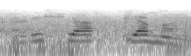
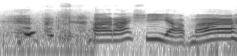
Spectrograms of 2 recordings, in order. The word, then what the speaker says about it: Arashiyama: Sa Arisha, Yaman. Hindi niya pa rin ma-pronounce. Arashi Yama.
